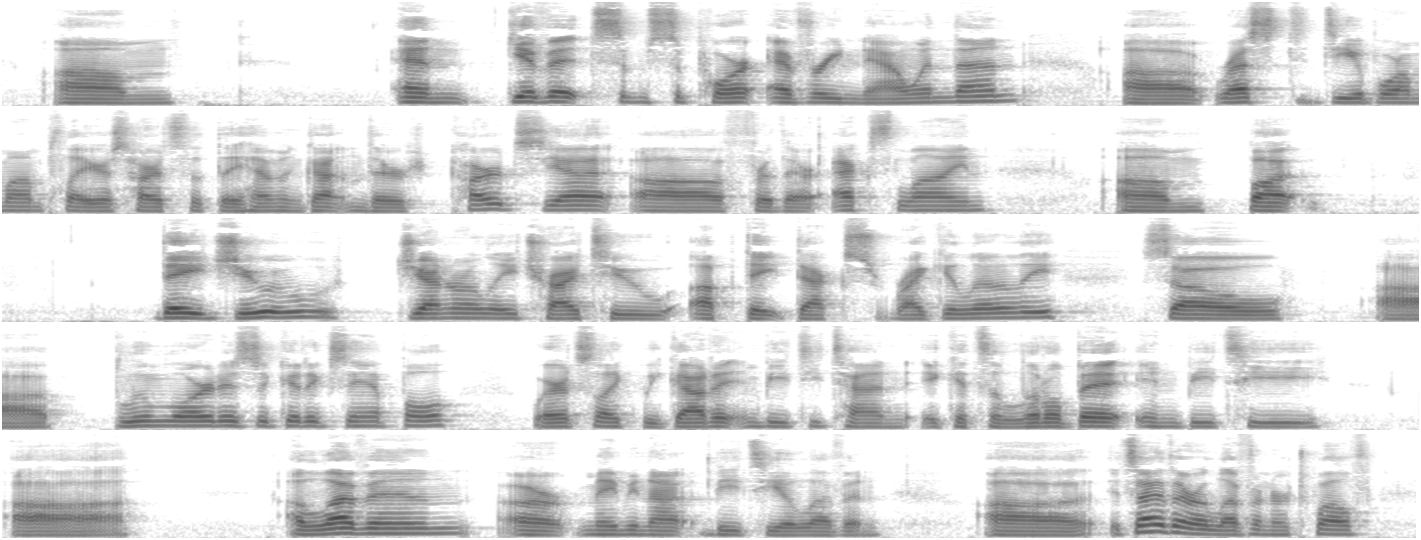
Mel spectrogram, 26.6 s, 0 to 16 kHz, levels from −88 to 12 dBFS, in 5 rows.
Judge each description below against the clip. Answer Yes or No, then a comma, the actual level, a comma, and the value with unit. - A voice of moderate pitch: Yes, medium, 145 Hz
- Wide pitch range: No, average, 3.3 semitones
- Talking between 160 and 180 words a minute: Yes, average, 165 wpm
